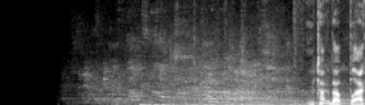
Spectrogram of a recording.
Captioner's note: people chatting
